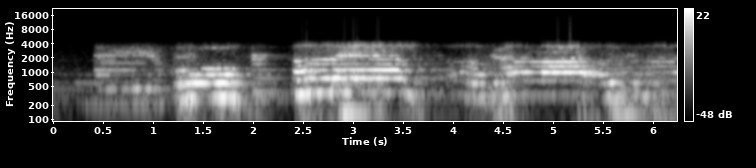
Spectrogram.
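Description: A recorded song sung by a high voice over instrumental backing, coming in about half a second in and running in sung phrases with a short break just after two seconds.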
